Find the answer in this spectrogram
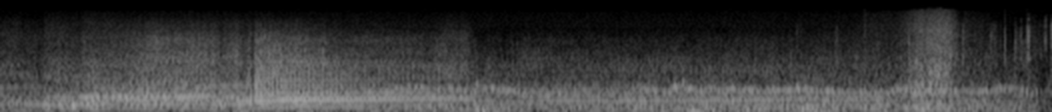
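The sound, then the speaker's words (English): A motorbike engine revs as the rider pulls a wheelie and rides off over a hill, a loud, steady mechanical drone with strong tonal harmonics that dips slightly in pitch and then holds. “The biker turns and rides off over the hill, pulling a wheelie as he goes.”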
